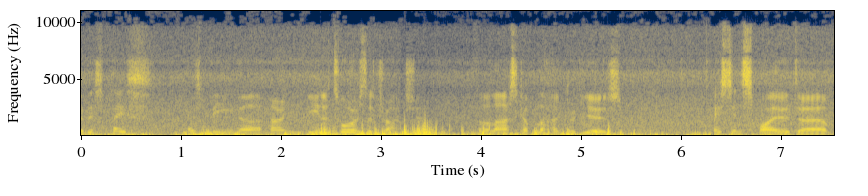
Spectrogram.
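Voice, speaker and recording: A man from South Wales, chatting casually and haltingly to camera as he explores outdoors. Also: a little high, creaky. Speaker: vlogger, artist explorer. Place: outdoors in rainy, windy hills. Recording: loud wind and outdoor noise.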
